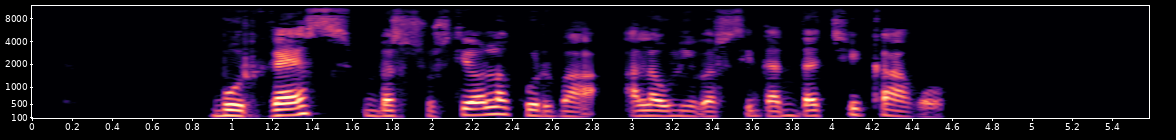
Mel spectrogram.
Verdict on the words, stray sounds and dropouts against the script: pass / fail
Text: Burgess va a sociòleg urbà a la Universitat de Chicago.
pass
